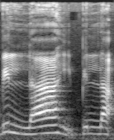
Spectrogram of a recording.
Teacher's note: اللہ کو باریک پڑھا، اللہ سے پہلے زیر آ رہا ہے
